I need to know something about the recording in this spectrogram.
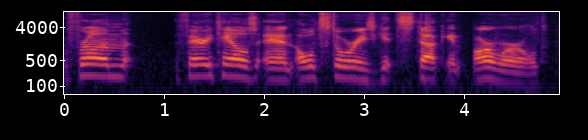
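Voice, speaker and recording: Bright-voiced man, halting casual chat. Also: on the high side, clear, resonant tone. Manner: halting, searching for words, often repeating phrases. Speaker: podcast host.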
